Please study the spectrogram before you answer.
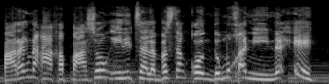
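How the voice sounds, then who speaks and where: A woman's voice: sits high, fast, bright, forceful tone. A woman playing a demanding, wheedling older godmother with a Filipino accent, chatty and nagging in a radio drama. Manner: chatty, nagging, theatrically pleading. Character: demanding, wheedling older godmother guilt-tripping her goddaughter. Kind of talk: Tagalog radio drama acting. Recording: music behind the voice.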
